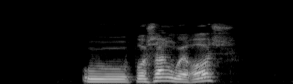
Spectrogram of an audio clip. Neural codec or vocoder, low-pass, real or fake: none; 7.2 kHz; real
